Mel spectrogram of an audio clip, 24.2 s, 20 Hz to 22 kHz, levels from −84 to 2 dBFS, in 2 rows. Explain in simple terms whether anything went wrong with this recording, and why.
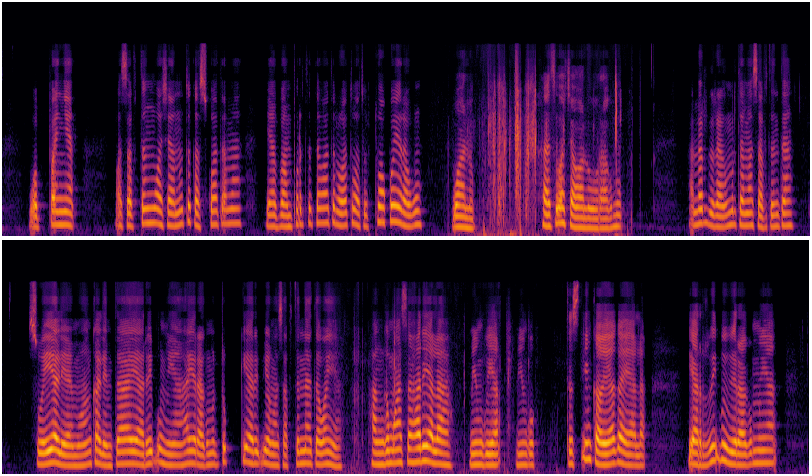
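From start to finish the speech has a rough, hissy haze around it and a smeared, underwater quality, and nothing is heard above about 10.6 kHz, so it lacks crispness. This is the sound of Nellymoser compression, likely from Flash's old microphone codec. It squeezes each short block of sound into very few bits, gives the weakest frequency bands none at all, and fills those gaps with noise.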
